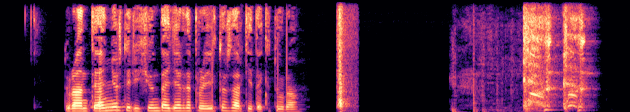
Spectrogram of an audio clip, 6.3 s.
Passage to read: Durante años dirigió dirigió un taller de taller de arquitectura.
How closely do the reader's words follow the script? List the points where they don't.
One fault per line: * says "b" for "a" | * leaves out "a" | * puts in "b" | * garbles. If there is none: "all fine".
* leaves out "dirigió"
* says "proyectos" for "taller"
